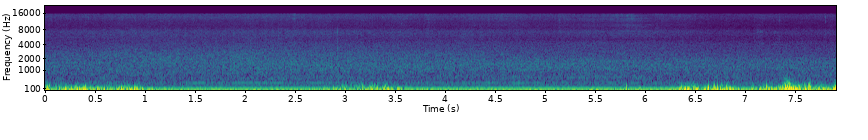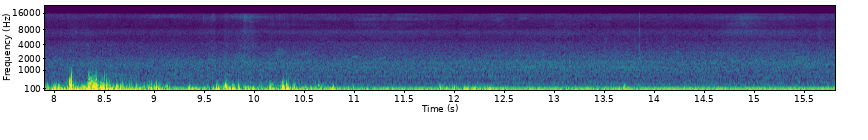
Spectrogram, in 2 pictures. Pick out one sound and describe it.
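A tractor engine hums steadily in the distance.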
